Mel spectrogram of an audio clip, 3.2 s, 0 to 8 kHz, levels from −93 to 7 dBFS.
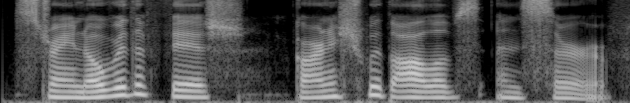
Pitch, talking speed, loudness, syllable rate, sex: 180 Hz, 170 wpm, -17 LUFS, 5.1 syllables/s, female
